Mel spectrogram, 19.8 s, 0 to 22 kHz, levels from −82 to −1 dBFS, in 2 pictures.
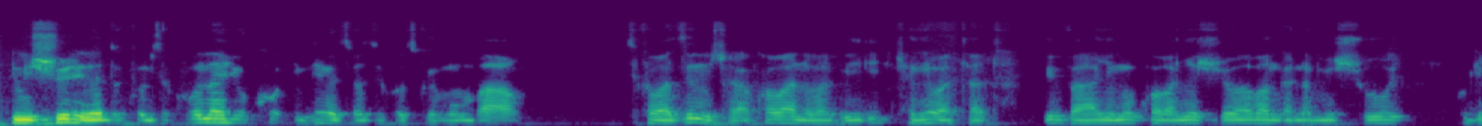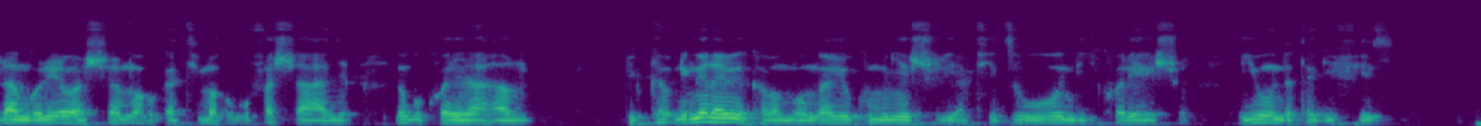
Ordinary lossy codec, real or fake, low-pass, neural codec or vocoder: Opus, 24 kbps; fake; 10.8 kHz; codec, 44.1 kHz, 7.8 kbps, DAC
